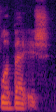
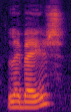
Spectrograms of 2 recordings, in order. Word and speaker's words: Les Beiges: But you don't pronounce the S's, so it's Le Beige. Or Le is L-E. Lay is L-E-S, so Le Beige.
